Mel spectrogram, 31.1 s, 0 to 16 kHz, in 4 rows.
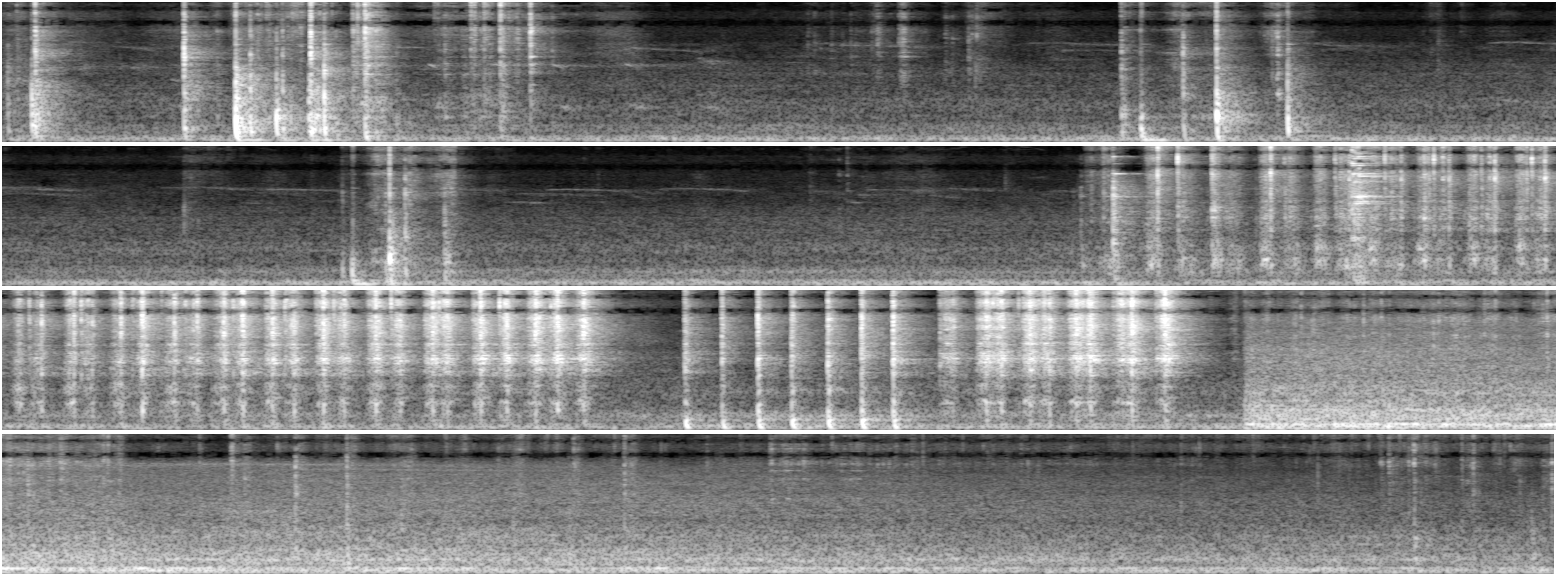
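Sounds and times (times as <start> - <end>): steady noise: 21.8 - 31.0.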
